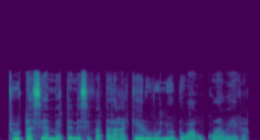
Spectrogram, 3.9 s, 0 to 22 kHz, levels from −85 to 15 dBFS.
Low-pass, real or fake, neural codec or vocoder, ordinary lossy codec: 10.8 kHz; real; none; MP3, 96 kbps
